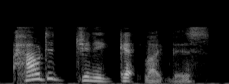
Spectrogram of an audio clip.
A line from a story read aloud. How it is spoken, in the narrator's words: asked slowly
